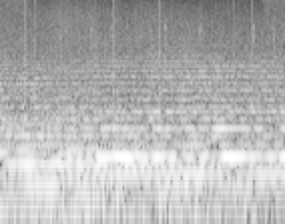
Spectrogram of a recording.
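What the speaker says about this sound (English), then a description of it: "this is late afternoon on a rainy day" Steady rain in the Skyrim video game on a late afternoon, a dense, even patter that continues unbroken throughout, with some faint tonal hum beneath and no voices.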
